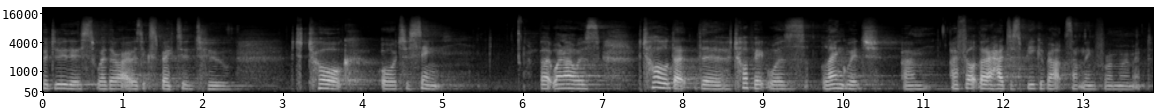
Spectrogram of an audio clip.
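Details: Stuttering in a 28-year-old woman, a singer-songwriter, who has stuttered since childhood; she copes by avoiding the "st" combination and proper nouns and swapping words at the last minute, and does not stutter when singing.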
